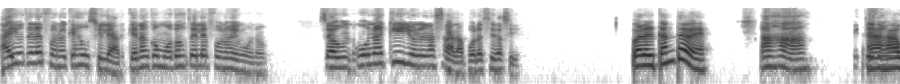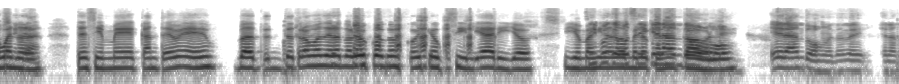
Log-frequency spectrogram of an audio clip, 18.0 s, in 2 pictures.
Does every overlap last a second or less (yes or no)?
no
